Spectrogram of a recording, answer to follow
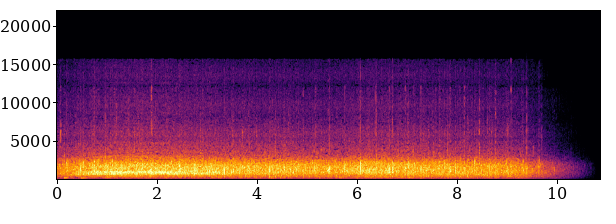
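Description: Large audience applauding, building up over the first second, holding steady, then fading out near the end.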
